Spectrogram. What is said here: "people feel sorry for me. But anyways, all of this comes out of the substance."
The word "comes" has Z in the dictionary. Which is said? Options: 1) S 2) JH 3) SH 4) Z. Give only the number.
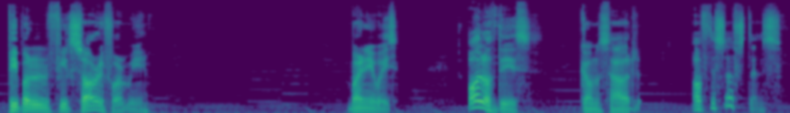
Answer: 1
